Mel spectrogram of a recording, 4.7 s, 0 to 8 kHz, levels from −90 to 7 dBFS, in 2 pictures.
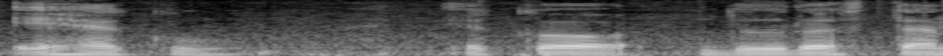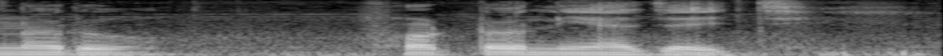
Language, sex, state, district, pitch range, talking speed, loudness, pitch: Odia, male, Odisha, Khordha, 100-110 Hz, 75 wpm, -17 LUFS, 105 Hz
